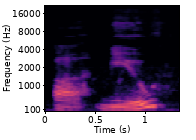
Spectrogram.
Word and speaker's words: mu: It's called mu. All right, like Mew from Pokemon. Come on, it's not spelled the same. It's spelled M-U. That's how you spell mu, at least the Greek letter mu.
